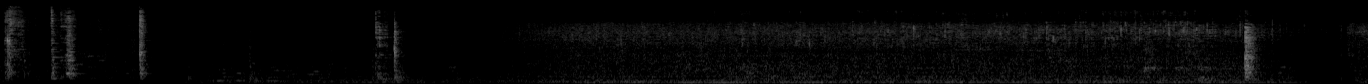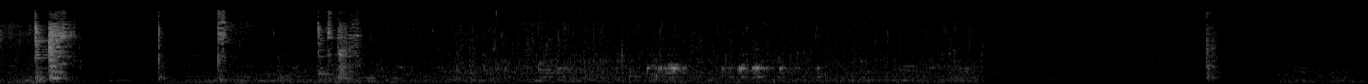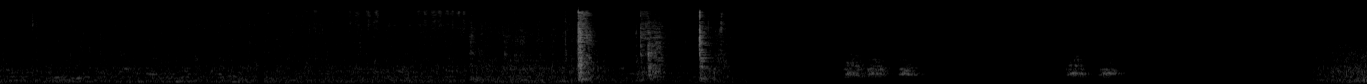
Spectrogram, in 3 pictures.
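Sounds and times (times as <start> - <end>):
metal ladle stirring: 0.0 - 1.5, 16.8 - 17.4, 30.1 - 34.7
food sizzling in a pan: 0.0 - 35.2, 40.5 - 41.0.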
